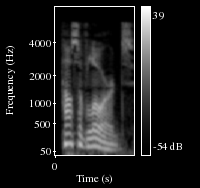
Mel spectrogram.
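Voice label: "house of lords", American English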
